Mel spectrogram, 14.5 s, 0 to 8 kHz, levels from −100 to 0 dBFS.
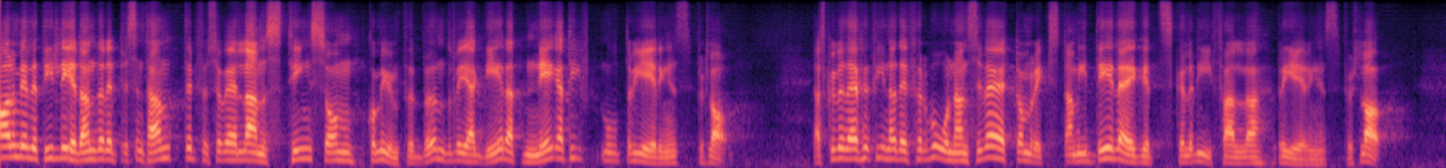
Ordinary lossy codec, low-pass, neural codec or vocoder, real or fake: none; none; codec, 16 kHz, 0.7 kbps, FocalCodec; fake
